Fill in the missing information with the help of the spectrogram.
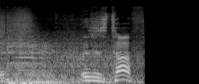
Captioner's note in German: spricht englisch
